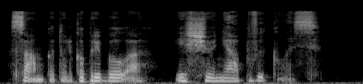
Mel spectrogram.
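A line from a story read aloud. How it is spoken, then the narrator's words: Husky whisper. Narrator (Russian): прошептал Габ с неопознанной хрипотцой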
